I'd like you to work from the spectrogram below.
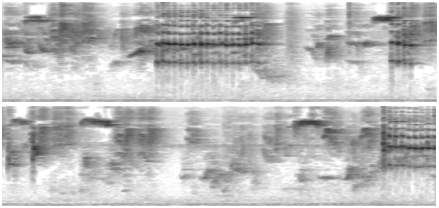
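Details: Black drongo song for training caged birds at night: separate bursts of harsh rattling trills and squeaky chips with short silences between, the loudest rattle near the start; low hum in the background.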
